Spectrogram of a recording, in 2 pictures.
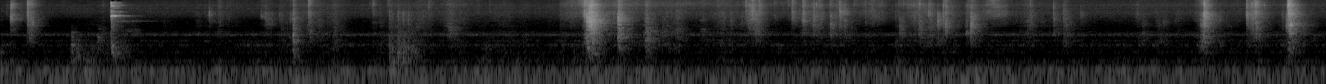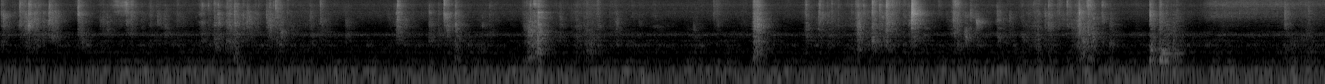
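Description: Scattered clicks, taps and knocks of kitchen handling over a low steady hum: a plastic-wrapped soy chorizo is handled and a knife is fetched from the counter. The loudest knock comes about six seconds in.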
